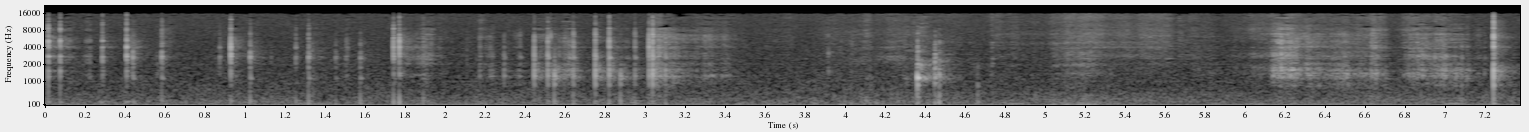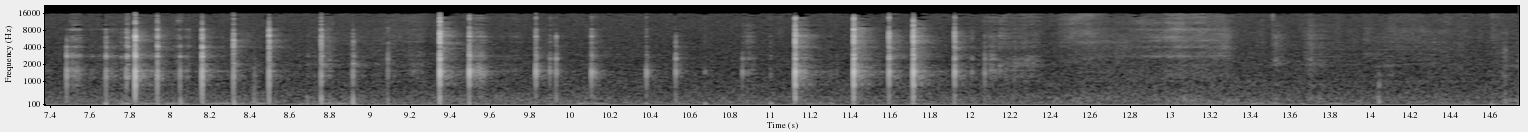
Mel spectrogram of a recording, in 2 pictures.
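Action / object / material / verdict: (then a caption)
scrape / small wooden box with brass inlay / wood / none. A small, dark, hollow wooden box with brass star and moon decorations is turned in the hands while fingernails scratch and tap on it. Soft, dry scratching runs throughout, broken by sharp, clicky taps that stop instantly with no ring. A steady low hum sits underneath.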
